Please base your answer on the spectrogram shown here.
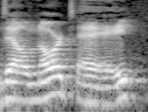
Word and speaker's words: Del Norte: usually just monty and the final vowel in del norte is seldom pronounced however these towns were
